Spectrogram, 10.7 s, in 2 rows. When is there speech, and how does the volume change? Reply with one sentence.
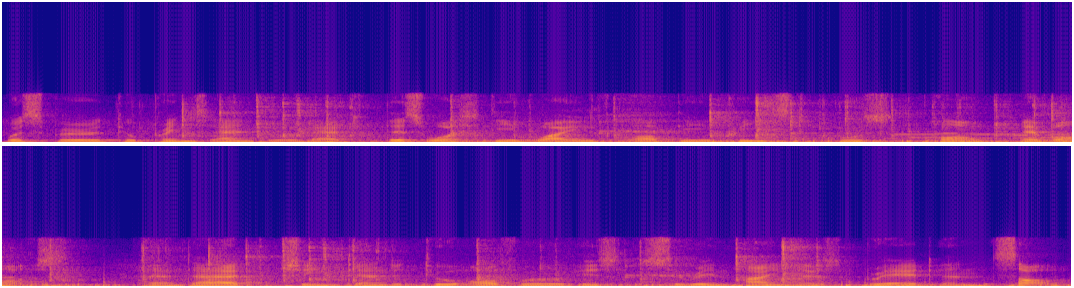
You can hear the speech from 0.0 to 10.6 s, at a steady volume.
